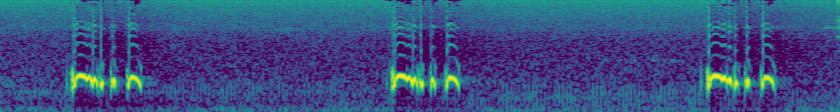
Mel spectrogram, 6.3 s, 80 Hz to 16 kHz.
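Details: Lure call of a local zebra dove meant to make a mute perkutut sing; three soft, rounded coo phrases, a sliding first note trailed by two short notes, spaced about 2.4 seconds apart in near silence.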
